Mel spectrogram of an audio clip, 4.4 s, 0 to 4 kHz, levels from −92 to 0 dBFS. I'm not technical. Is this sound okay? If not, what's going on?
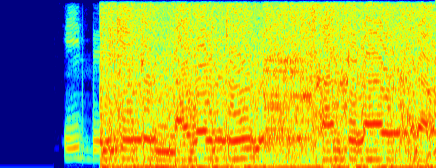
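No. From 1.01 s to the end, the speech turns into loud, harsh buzzing with heavy noise even in pauses. That is companded audio read as linear: telephone-coded sound played back without being decoded. Unlike simple overload distortion, quiet moments become as loud and rough as speech. Before that point, the narrow telephone sound is normal.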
